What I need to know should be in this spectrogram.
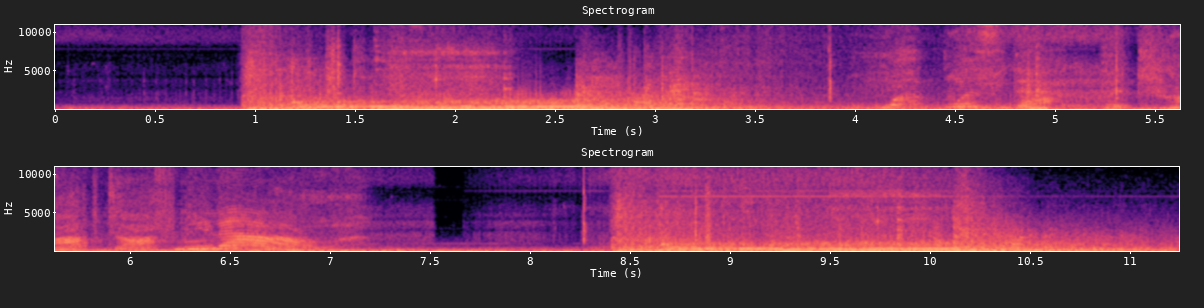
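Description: A loud, harsh shriek blares suddenly.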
